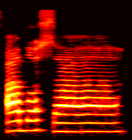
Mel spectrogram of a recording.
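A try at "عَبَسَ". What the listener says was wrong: Abasa. Don't stretch. Zabar zir pesh letters not stretch. Abasa.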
